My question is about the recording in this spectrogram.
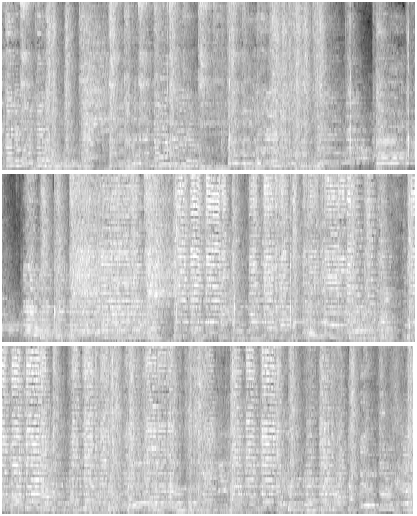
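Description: Live brass band playing an upbeat number: trumpets, trombones, saxophones and a sousaphone over a steady drum beat, with a brief break about seven seconds in. It is heard from the audience in a club room.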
